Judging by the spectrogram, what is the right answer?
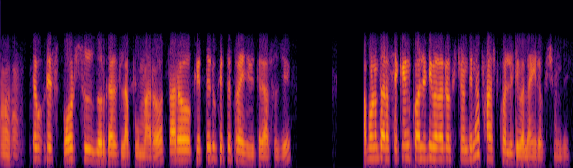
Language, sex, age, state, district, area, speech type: Odia, male, 45-60, Odisha, Bhadrak, rural, conversation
